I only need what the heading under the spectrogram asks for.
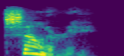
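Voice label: "salary", British English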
